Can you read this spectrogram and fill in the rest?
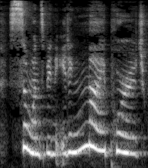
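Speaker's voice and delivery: high, loud wail; wailing Mama Bear. A narrator's reading. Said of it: "wailed Mama Bear".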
